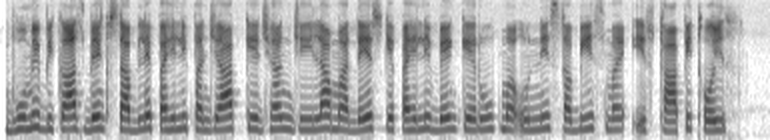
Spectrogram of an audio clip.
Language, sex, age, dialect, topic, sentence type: Chhattisgarhi, female, 18-24, Eastern, banking, statement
